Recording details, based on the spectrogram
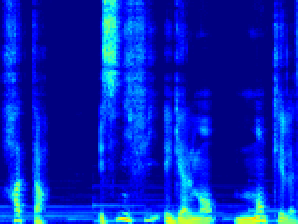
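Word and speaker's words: חטא: Soit dit en passant, le mot hébreu pour péché se prononce hata et signifie également manquer la cible.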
